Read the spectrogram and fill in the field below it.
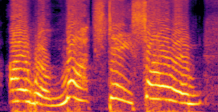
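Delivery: slow, loud and firm, every word landing; a rallying cry, slowed right down; defiant declaration. Retold or imitated. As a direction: announce it like a vow to the whole hall. Quoting her defiant stage line.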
